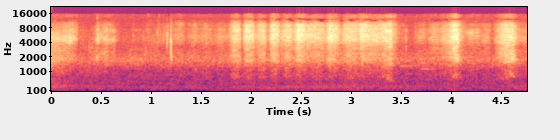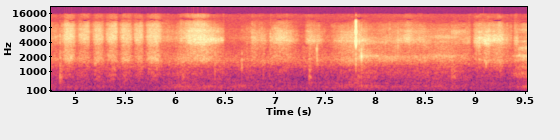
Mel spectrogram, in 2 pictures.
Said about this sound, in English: I like to come back and kind of deliberately rub on the glossy areas to make them nice and clear and clean.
